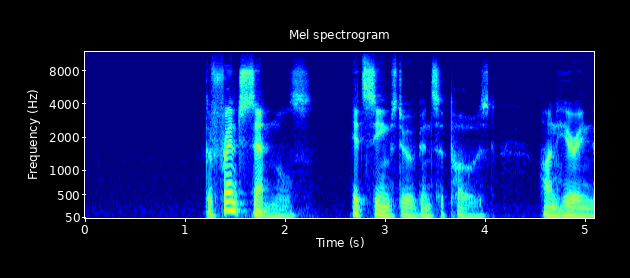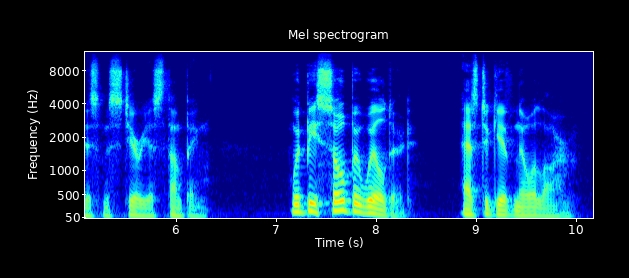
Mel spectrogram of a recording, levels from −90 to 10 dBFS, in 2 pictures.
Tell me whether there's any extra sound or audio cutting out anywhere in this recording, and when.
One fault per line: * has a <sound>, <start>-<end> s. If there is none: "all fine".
all fine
